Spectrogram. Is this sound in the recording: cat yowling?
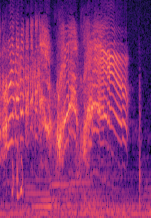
yes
